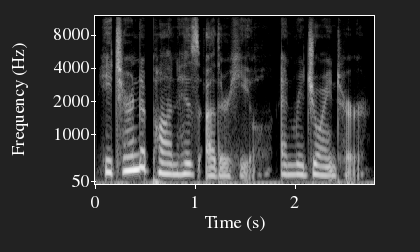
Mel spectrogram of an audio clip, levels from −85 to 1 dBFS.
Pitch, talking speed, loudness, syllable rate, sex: 210 Hz, 195 wpm, -16 LUFS, 5.4 syllables/s, female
